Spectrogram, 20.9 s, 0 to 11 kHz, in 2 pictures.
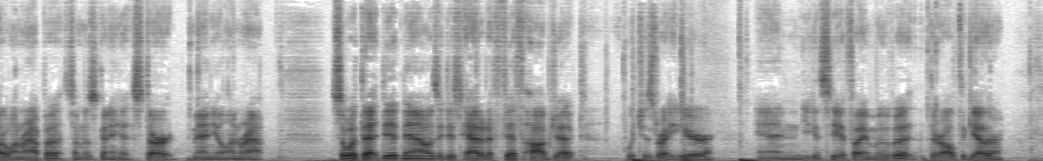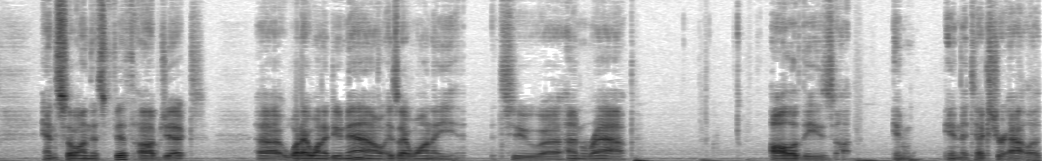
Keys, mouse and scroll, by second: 1.9 click, 5.8 middle click, 6.5 shift+middle click, 7.4 g, 9.8 middle click, 13.9 middle click.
